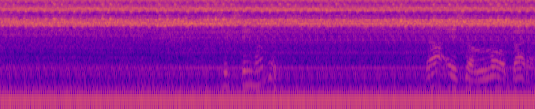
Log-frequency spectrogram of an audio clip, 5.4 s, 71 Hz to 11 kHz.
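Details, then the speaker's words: 1998 Honda Prelude at fast idle after fixing the EGR valve to cure hunting idle: a steady high-pitched squeal over a smooth idle with a low hum beneath, from the slipping fan belt; idle itself is now much better. "there's a big big squeak coming from the fan belt that we got to S out as all so ignore [Music] that"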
